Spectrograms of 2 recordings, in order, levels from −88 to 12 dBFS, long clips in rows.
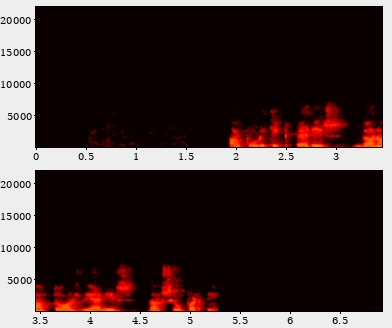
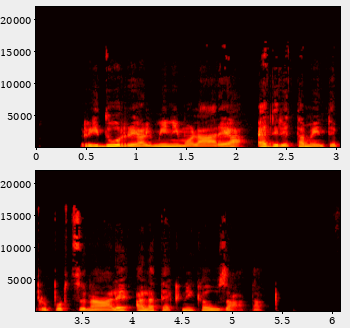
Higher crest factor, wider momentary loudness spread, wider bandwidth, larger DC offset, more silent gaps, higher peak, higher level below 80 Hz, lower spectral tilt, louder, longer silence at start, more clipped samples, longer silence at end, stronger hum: about the same, 20 dB vs 18 dB; second, 8 LU vs 11 LU; second, 7.4 kHz vs 16 kHz; neither; neither; second, -22 dBFS vs -14 dBFS; second, -80 dBFS vs -70 dBFS; second, -4 dB/octave vs -5.5 dB/octave; second, -40 LUFS vs -31 LUFS; first, 1.95 s vs 0.45 s; neither; first, 1.65 s vs 0.8 s; neither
